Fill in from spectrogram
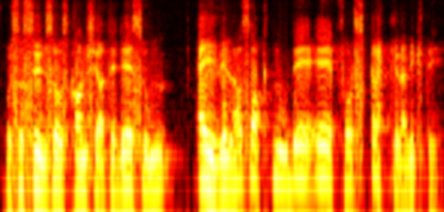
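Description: A man preaching a sermon, halting and repeating words, then building to emphatic stretches. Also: mid-range voice, husky.

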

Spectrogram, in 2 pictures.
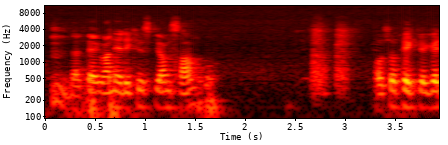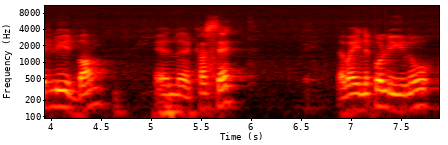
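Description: An older man preaching a sermon, rising to loud emotional peaks and then dropping into soft, slow prayer. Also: medium pitch, highs cut off. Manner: builds to loud emotional climaxes, then prays softly.

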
